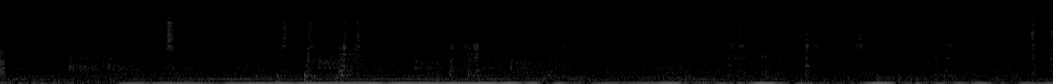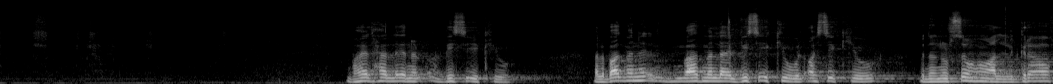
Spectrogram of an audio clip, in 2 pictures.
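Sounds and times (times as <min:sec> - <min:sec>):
marker writing on paper: 0:01.6 - 0:03.8, 0:04.4 - 0:05.8, 0:07.2 - 0:12.9.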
